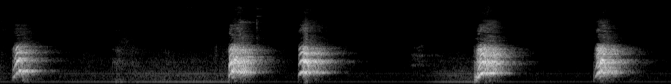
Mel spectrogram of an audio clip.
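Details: Dog barking sharply five times in under seven seconds, each bark short and bright with a quick fade, a soft buzzing hum filling some of the gaps between them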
